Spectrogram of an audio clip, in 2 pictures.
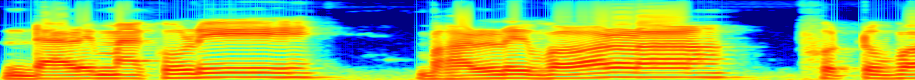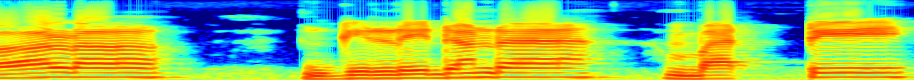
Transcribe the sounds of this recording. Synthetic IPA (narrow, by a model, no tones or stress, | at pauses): ɖaɭimakuɽi | bʱɔlːibʱɔɭɔ | pʰuʈubɔɭɔ | ɡiliɖɔɳɖa | baʈːi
